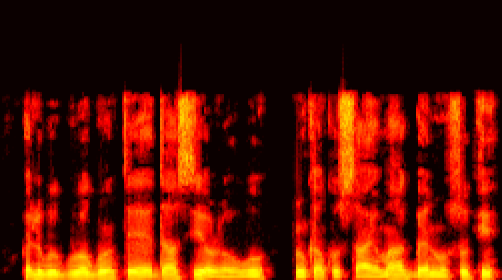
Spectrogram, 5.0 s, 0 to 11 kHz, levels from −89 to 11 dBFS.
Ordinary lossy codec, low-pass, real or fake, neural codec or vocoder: AAC, 48 kbps; 7.2 kHz; real; none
